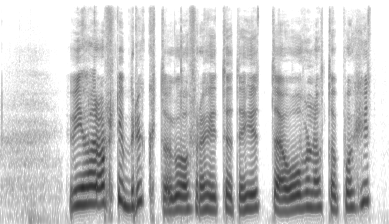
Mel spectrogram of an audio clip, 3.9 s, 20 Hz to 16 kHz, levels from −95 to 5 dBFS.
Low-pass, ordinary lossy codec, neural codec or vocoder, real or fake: 14.4 kHz; none; vocoder, 44.1 kHz, 128 mel bands, Pupu-Vocoder; fake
